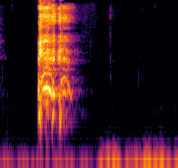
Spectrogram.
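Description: A man coughing into his fist, one short loud burst about half a second in.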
